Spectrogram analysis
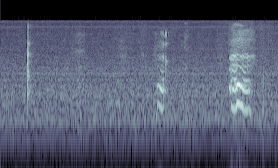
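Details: Baby talking to himself and kicking his feet: a short sharp hiccup followed by babbling vocal sounds: hiccups.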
